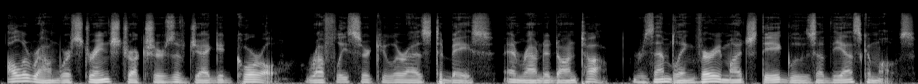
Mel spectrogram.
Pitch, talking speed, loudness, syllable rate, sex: 100 Hz, 165 wpm, -18 LUFS, 4.8 syllables/s, male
